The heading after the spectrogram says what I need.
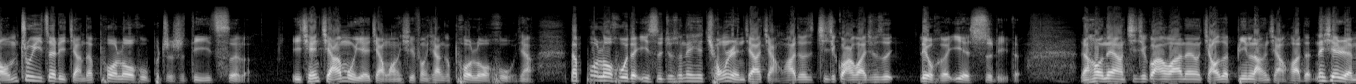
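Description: A man's voice: medium pitch, big pitch swings, fast talker, a bit bright, dry recording. A middle-aged man, lecturing on a classic novel, reading passages aloud and then explaining them. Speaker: literature lecturer.

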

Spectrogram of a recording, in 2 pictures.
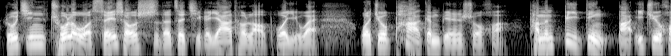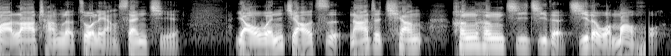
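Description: A man reading the lines of a quick-tempered young noblewoman who runs a household, brisk and scolding in manner. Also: on the low side, very animated, a bit bright, no room sound. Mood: impatient, scolding.

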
